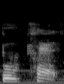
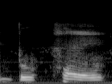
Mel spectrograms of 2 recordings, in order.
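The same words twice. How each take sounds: First: The final t is sounded. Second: The final t is silent. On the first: The speaker calls it wrong. "not bouquet" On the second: The speaker calls it right. "we don't pronounce the T"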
